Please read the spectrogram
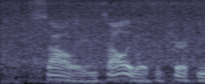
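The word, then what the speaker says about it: Tsali: As an example, our bike shop is called Sally, T-S-A-L-I, spelled with a silent T, Sally.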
